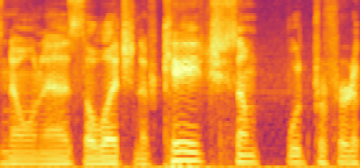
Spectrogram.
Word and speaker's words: Kage: Otherwise known as The Legend of Cage. Some would prefer to call it The Legend of Kage, since that's the approximate pronunciation.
